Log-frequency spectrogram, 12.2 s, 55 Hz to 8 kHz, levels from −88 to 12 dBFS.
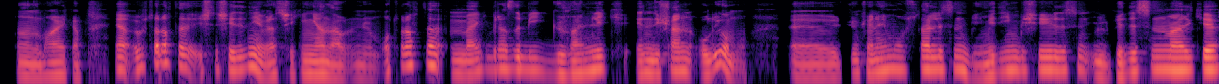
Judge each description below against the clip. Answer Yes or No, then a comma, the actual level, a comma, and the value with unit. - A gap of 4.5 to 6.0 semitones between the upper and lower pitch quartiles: Yes, average, 4.8 semitones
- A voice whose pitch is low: Yes, low, 125 Hz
